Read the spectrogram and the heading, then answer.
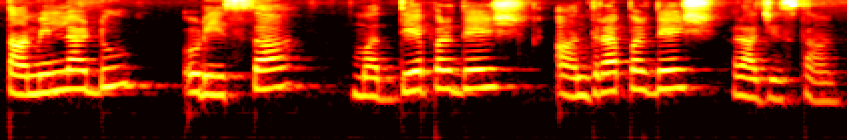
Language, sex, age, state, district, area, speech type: Punjabi, female, 18-30, Punjab, Shaheed Bhagat Singh Nagar, urban, spontaneous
